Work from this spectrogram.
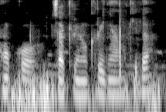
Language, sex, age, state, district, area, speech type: Santali, male, 30-45, Jharkhand, East Singhbhum, rural, spontaneous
